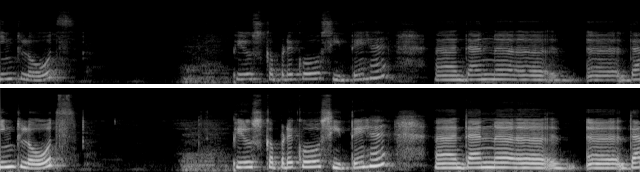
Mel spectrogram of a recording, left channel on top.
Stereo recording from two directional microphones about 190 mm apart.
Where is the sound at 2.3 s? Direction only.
35° right (ahead or behind).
